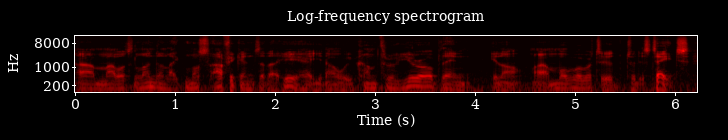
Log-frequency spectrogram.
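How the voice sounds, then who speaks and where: A man's very deep, low voice with a Nigerian accent. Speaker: hotel chef. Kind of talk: casual interview.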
